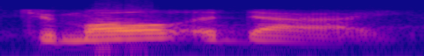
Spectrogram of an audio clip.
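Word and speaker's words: Addae: um but reportedly uh give us the pronunciation one more time mike we're going with jamal a die is that what we're going with here yeah it's jamal adai correct all right good stuff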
